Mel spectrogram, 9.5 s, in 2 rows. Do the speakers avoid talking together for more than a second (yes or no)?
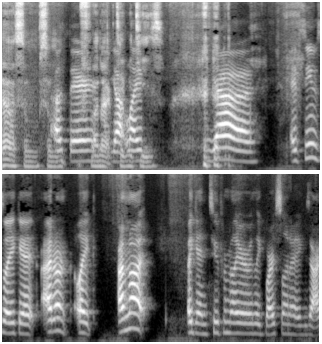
no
